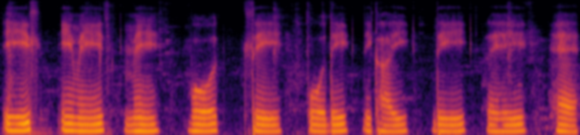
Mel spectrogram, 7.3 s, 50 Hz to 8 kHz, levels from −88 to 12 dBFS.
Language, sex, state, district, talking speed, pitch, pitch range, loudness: Hindi, male, Rajasthan, Jaipur, 85 wpm, 145 Hz, 140-150 Hz, -16 LUFS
